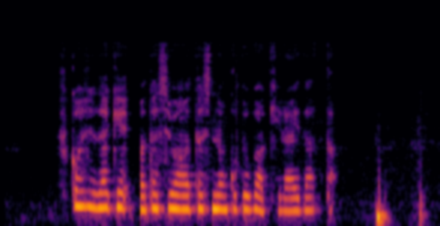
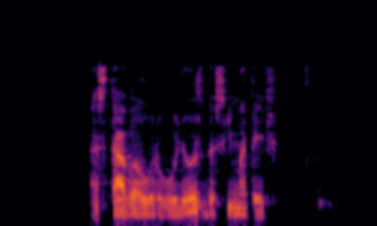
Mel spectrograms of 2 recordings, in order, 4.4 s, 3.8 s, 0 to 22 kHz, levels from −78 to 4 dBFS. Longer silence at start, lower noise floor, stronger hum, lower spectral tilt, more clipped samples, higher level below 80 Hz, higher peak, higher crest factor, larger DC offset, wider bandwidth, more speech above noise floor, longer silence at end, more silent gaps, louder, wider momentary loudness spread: second, 0.6 s vs 0.9 s; about the same, -66 dBFS vs -63 dBFS; neither; first, -7.5 dB/octave vs -5 dB/octave; neither; first, -42 dBFS vs -66 dBFS; about the same, -4 dBFS vs -6 dBFS; second, 18 dB vs 24 dB; neither; first, 10.5 kHz vs 8 kHz; first, 44 dB vs 36 dB; second, 0.2 s vs 1.05 s; neither; first, -23 LUFS vs -28 LUFS; about the same, 11 LU vs 12 LU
